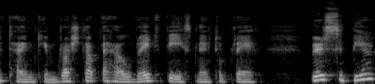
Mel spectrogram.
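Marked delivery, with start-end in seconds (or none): 3.1-3.7 higher, louder breathless question; winded from the climb; gasped. A narrator's reading. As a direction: townsfolk gasping after rushing uphill. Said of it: "gasped the town folks".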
